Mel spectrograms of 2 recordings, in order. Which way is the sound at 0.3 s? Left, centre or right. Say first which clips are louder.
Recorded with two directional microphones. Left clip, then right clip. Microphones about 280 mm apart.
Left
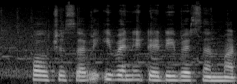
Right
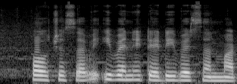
Right 9 dB; right.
